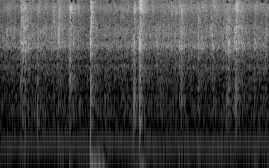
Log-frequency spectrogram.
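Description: Food fries in a pan while cooking, giving a steady crackling sizzle with scattered small pops, fairly faint and even, with no voices.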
